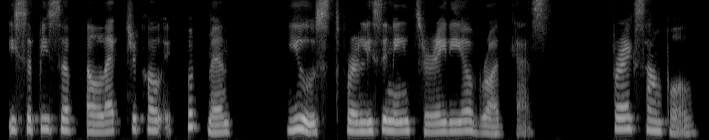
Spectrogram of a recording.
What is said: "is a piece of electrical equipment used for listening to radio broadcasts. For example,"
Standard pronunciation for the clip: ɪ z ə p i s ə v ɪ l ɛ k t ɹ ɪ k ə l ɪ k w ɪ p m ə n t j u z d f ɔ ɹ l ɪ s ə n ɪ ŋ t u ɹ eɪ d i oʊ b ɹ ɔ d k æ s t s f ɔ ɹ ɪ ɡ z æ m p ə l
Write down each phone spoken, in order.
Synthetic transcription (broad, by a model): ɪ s ə p i s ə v ɪ l ɛ k t ɹ ɪ k ə l ɪ k w ɪ p m ə n t j u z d f ɔ ɹ l ɪ s ə n ɪ ŋ t u ɹ eɪ d i oʊ b ɹ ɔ d k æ s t f ɔ ɹ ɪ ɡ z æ m p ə l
